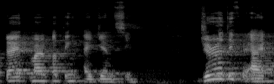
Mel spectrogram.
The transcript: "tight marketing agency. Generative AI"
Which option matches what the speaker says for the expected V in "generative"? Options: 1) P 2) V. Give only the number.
1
